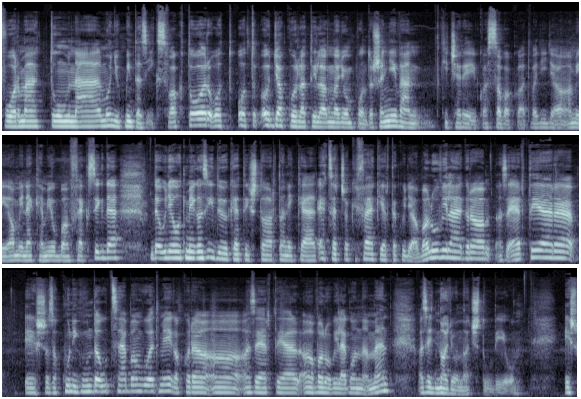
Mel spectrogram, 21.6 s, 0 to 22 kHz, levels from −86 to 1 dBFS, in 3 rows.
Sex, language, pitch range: female, Hungarian, 135-180 Hz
